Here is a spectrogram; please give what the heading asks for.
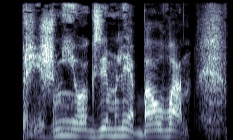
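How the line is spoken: Whisper. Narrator (Russian): прошептал Уот

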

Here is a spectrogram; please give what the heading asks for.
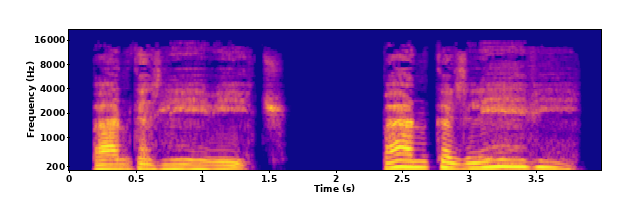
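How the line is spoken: Quiet calling. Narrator (Russian): Ксензы тихо звали

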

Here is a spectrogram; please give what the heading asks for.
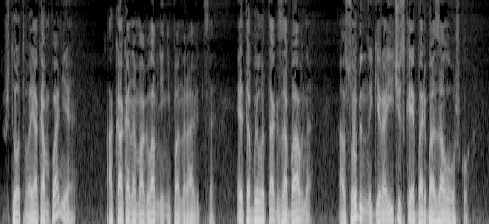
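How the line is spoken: Hearty laughter. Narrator (Russian): Сэр Кофа расхохотался

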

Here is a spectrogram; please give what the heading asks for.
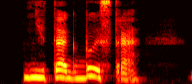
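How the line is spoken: Good-natured chuckle. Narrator (Russian): Добродушно хохотнул мужчина

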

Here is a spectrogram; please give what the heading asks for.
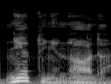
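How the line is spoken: Upset grumbling. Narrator (Russian): расстроенно буркнул Велес

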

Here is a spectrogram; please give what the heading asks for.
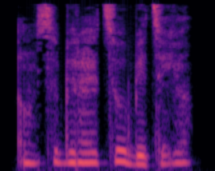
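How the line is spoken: Whispering. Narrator (Russian): прошептала Руби

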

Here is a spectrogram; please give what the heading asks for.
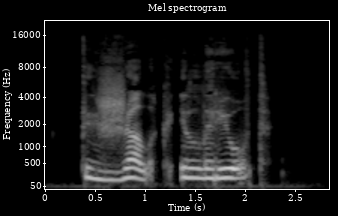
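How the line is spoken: Hissed through teeth. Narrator (Russian): процедил император

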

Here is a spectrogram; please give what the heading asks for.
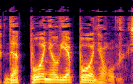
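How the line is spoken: Angry interruption. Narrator (Russian): сердито оборвал его Эверар

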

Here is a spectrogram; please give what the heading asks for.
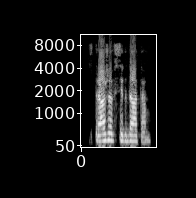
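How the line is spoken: Sharp repetition. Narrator (Russian): резко повторил он

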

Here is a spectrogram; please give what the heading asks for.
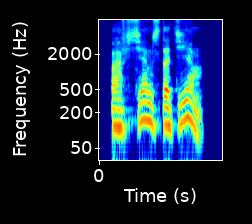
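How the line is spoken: Quiet. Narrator (Russian): тихо проговорил он

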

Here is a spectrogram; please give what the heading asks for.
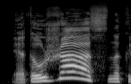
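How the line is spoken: Shouting. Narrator (Russian): кричал он

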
